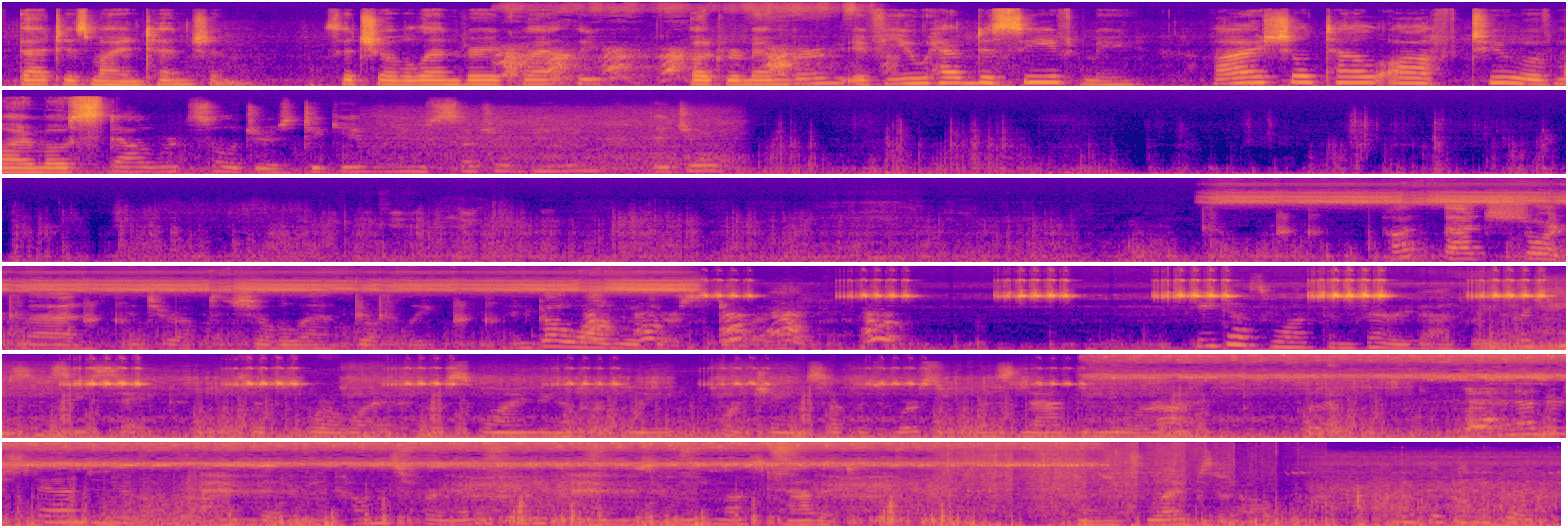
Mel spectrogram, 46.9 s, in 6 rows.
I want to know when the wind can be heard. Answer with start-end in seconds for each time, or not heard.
0.0-46.8.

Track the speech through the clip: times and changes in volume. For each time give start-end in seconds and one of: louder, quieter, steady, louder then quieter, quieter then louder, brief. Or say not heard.
0.0-11.4 quieter
22.6-27.4 quieter then louder
29.4-43.5 steady
44.4-46.8 brief.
